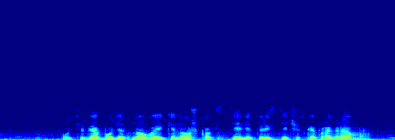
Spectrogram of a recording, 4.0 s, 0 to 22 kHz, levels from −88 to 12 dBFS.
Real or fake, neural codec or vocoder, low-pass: real; none; 5.4 kHz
